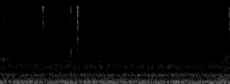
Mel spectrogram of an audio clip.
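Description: A few faint, sharp clicks of a lock pick working the first pin inside an Abus EC75 brass dimple padlock.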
